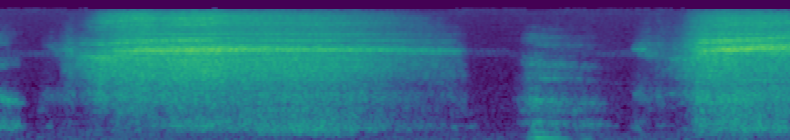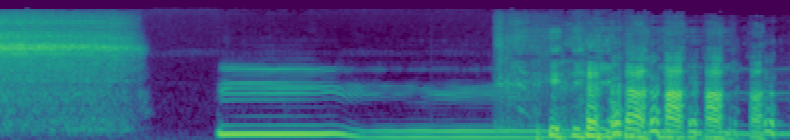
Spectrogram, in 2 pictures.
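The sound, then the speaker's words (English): In a scene from The Simpsons, Homer Simpson's voice imitates soothing ocean waves with two long, breathy shushing swells, each rising and fading, followed by a sustained sliding tone and then busy music. “I'll just make some soothing ocean sounds for you.”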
